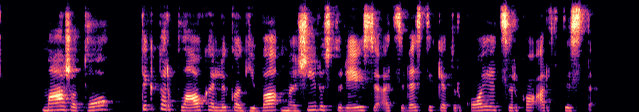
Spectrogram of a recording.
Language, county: Lithuanian, Kaunas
